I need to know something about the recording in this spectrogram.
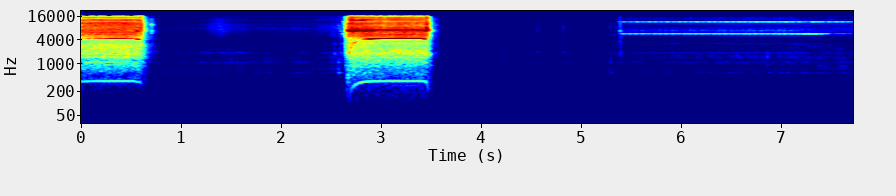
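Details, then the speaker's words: Ryobi CDC1802 18V ONE+ cordless drill-driver, 3 years of heavy use, planetary gearbox, 1300 rpm max: two brief bursts ramping up evenly with high-pitched speed-controller whine at part trigger; normal, healthy run. "Так ну что показать вам как крутит работает двигатель"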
